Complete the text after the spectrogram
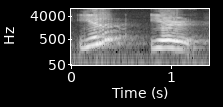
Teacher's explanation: மேல்வாயை நாக்கின் நுனி வருடுவதால் பிறக்கும் மெய் எழுத்துக்கள்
